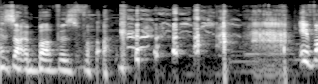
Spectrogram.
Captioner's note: laughing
